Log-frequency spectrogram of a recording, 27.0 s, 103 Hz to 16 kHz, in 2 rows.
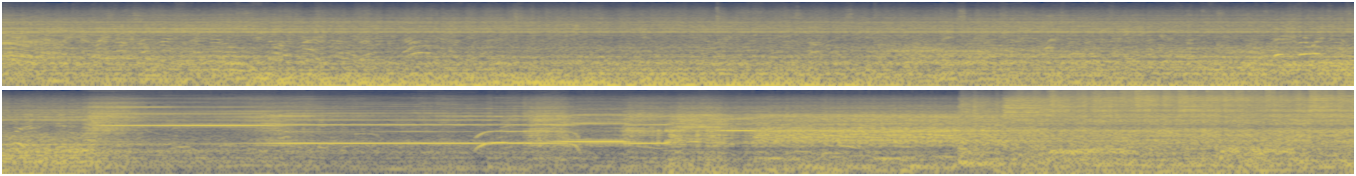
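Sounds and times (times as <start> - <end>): low rumbling drone: 0.0 - 20.7
whining feedback tones: 6.6 - 27.0.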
